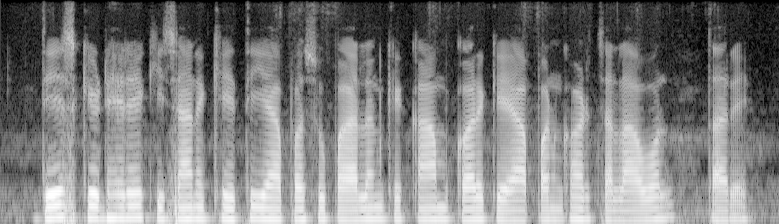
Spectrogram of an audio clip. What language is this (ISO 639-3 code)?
bho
